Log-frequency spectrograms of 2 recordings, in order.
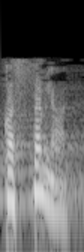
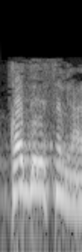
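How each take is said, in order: First: The D sound is merged into the S. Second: The D sound is pronounced clearly before S. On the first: The speaker calls it wrong. "لا تقول" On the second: The speaker calls it right. "نحن نقرأ ونقول"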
